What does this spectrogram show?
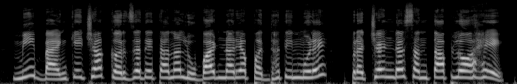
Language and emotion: Marathi, angry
